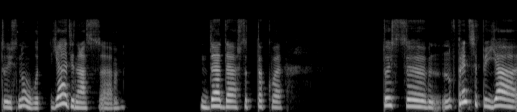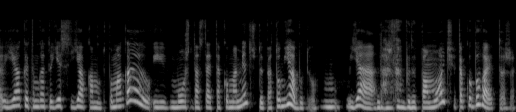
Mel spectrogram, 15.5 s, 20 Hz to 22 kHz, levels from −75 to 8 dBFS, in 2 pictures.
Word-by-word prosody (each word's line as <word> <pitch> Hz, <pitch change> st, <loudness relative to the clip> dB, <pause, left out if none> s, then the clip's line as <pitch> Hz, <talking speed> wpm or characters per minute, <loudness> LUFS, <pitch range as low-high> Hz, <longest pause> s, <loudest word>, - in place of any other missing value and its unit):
То 200 Hz, -, -2 dB
есть, 190 Hz, -1 st, -1 dB
ну 235 Hz, -2 st, +3 dB
вот 175 Hz, 0 st, -4 dB
я 280 Hz, -, +5 dB
1 225 Hz, -11 st, +3 dB
раз, 180 Hz, 0 st, 0 dB
эм 175 Hz, +3 st, -6 dB, 1.1 s
Да-да, 215 Hz, 0 st, +5 dB
что-то 215 Hz, +1 st, -7 dB
такое. 205 Hz, -2 st, -4 dB, 1.5 s
То 265 Hz, -, +6 dB
есть, 270 Hz, 0 st, -2 dB
э, 215 Hz, -5 st, +4 dB
ну, 215 Hz, +3 st, -2 dB
в 225 Hz, -, -21 dB
принципе, 355 Hz, -8 st, +3 dB
я 235 Hz, -1 st, +5 dB
я 230 Hz, +5 st, -2 dB
к 255 Hz, -, -6 dB
этому 225 Hz, -2 st, -2 dB
готова. 220 Hz, -2 st, -4 dB
Если 235 Hz, -2 st, -5 dB
я 220 Hz, 0 st, -1 dB
кому-то 190 Hz, -3 st, -6 dB
помогаю, 245 Hz, -, 0 dB
и 195 Hz, +1 st, -5 dB
может 200 Hz, +1 st, -3 dB
достать 195 Hz, -1 st, -5 dB
такой 190 Hz, +1 st, -7 dB
момент, 225 Hz, -, -1 dB
что 185 Hz, -, -7 dB
потом 185 Hz, +6 st, -3 dB
я 300 Hz, +3 st, +4 dB
буду, 175 Hz, 0 st, -8 dB
м, 210 Hz, -1 st, -4 dB
я 195 Hz, -6 st, 0 dB
должна 190 Hz, +3 st, -2 dB
буду 195 Hz, -1 st, 0 dB
помочь. 200 Hz, -, -1 dB
И -, -, -15 dB
такое 215 Hz, +4 st, -4 dB
бывает 250 Hz, -, +1 dB
тоже. 170 Hz, 0 st, -12 dB
210 Hz, 170 wpm, -23 LUFS, 190-240 Hz, 1.5 s, То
